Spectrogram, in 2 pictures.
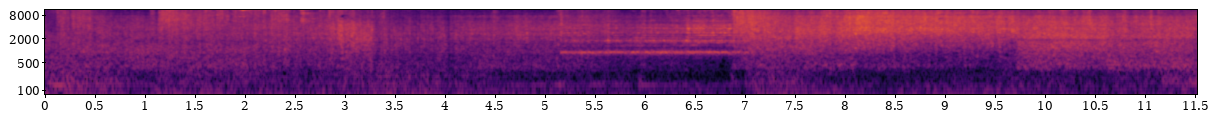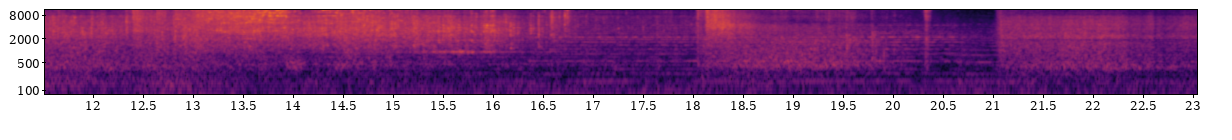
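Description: A WWII Blitz bomb explosion heard as a loud, sustained roar with crackling debris, ratcheting mechanical rattles and brief tonal whines that rise and cut out over about twenty seconds.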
